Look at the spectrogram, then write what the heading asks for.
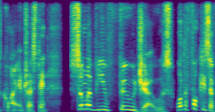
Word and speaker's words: fujo: Some of you Fujos, what the fuck is a Fujo? Does anybody know? It rhymes with Cujo, which is a big St.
